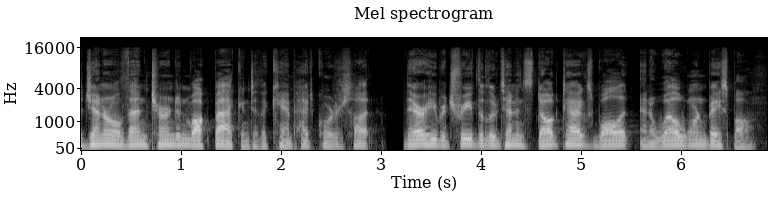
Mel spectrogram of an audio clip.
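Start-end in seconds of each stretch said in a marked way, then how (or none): none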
